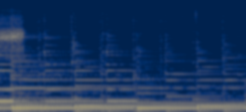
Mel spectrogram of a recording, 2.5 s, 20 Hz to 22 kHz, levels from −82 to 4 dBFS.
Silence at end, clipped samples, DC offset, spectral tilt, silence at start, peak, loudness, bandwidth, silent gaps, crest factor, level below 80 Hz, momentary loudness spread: 0 s; under 0.1%; under 0.1%; -5.5 dB/octave; 0 s; -14 dBFS; -32 LUFS; 12.5 kHz; none; 18 dB; -68 dBFS; 6 LU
